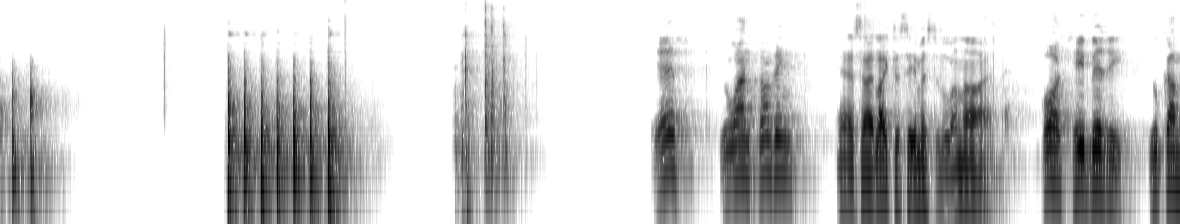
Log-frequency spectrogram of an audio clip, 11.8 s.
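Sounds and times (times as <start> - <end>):
knuckles rapping on a locked wooden door: 2.3 - 3.4
speech: 6.6 - 11.7.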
